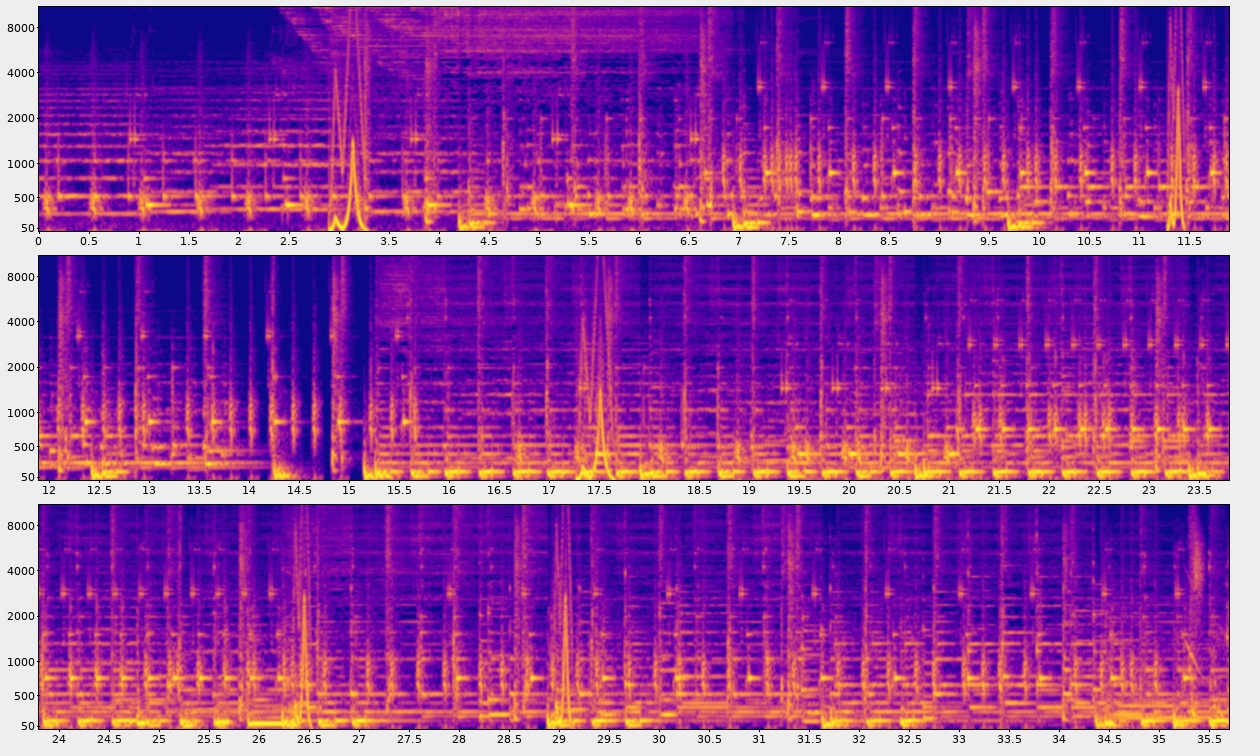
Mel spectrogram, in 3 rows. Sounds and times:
Percussion: 2.3 - 35.7.

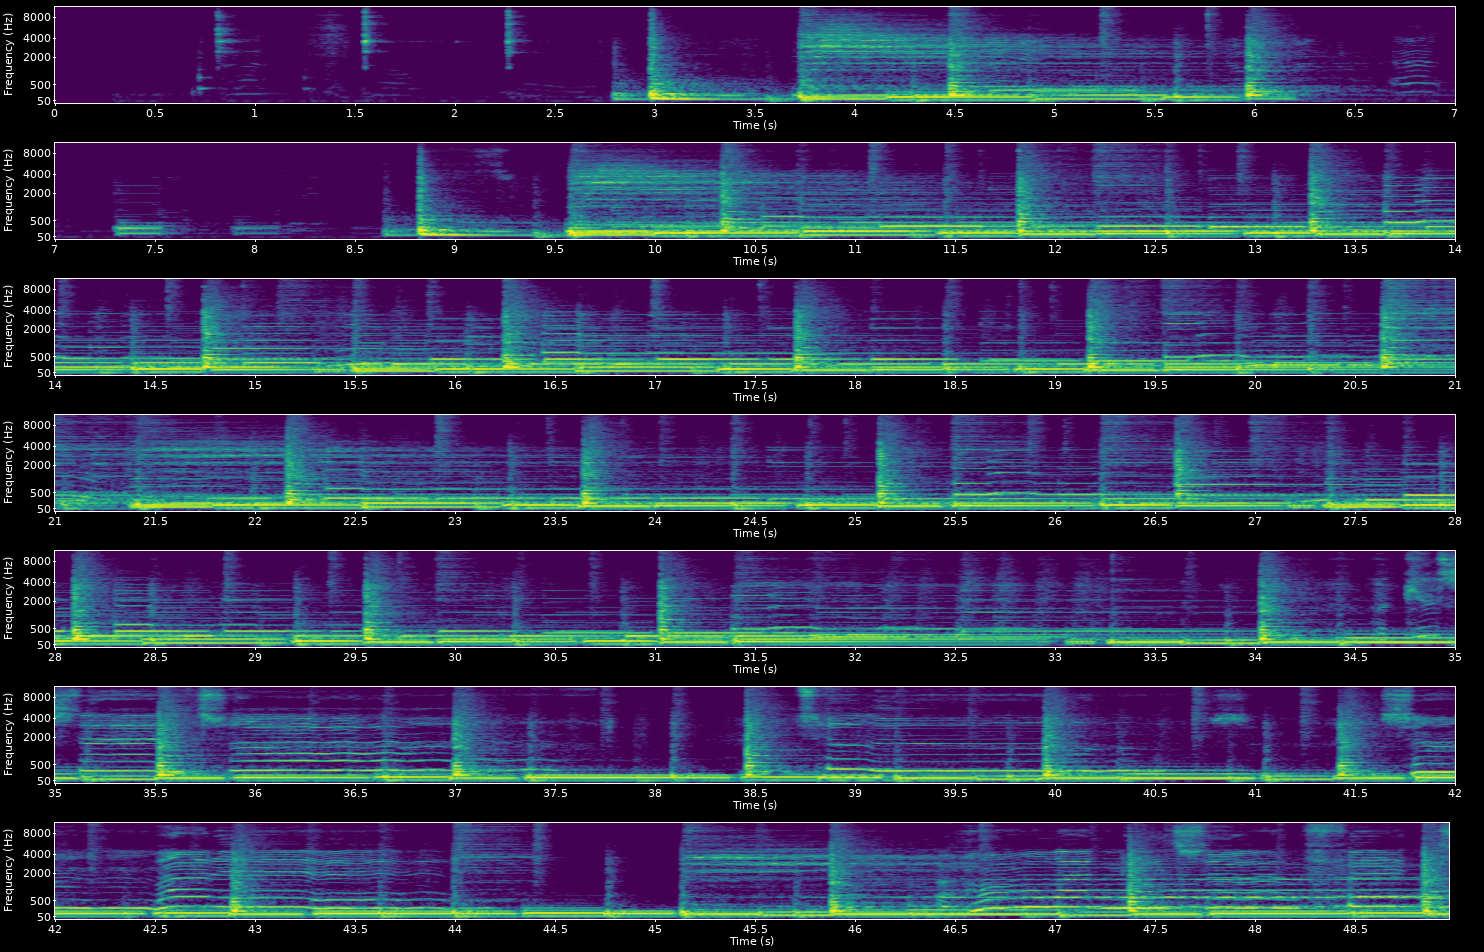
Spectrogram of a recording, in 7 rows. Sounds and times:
Drum kit: 0.6 - 7.8, 8.6 - 48.9
Bass drum: 2.8 - 6.3, 8.8 - 48.9.

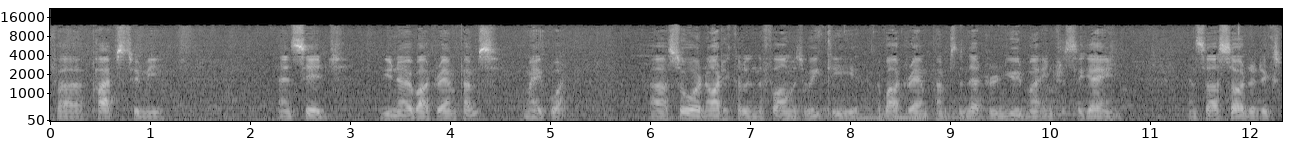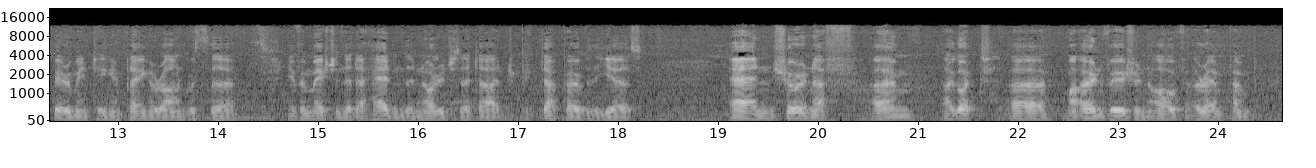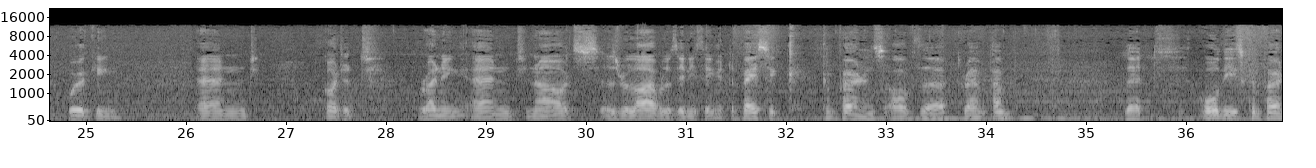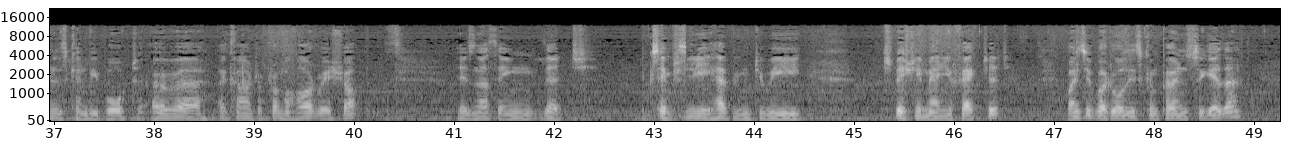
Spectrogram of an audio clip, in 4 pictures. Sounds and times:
Speech: 0.0 - 1.2, 2.3 - 5.2, 6.0 - 10.8, 11.4 - 18.3, 19.1 - 25.4, 26.1 - 26.8, 27.4 - 34.3, 35.4 - 40.1, 41.0 - 44.5, 45.3 - 49.0.

